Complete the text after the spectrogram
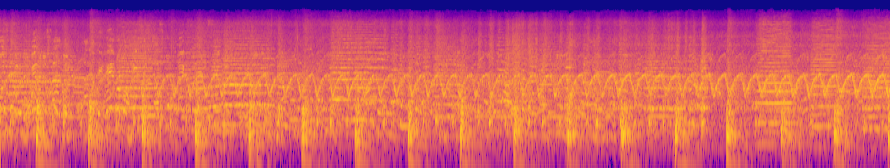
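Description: A marching band plays brassy music to a steady drumbeat outdoors.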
